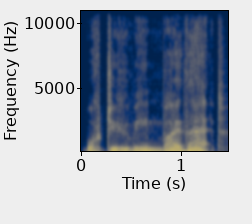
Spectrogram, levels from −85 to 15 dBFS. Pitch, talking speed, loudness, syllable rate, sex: 130 Hz, 245 wpm, -15 LUFS, 4.4 syllables/s, male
